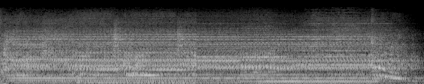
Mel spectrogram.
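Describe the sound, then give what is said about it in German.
A steady mechanical whir and hum of a paper press pressing freshly made paper sheets between felt sheets, pressing hard, with a dense motorized drone, shifting tones and a faint rising whine, fading out at the end. No one speaks. “Da musst du dir jetzt vorstellen, dass diese Presse, die drückt jetzt so fest, als würde da ein riesiger Lastwagen drüber fahren.”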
